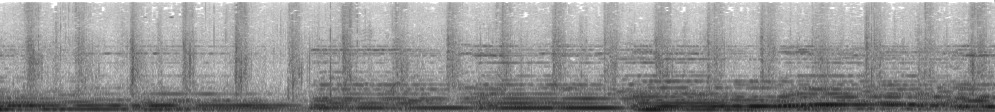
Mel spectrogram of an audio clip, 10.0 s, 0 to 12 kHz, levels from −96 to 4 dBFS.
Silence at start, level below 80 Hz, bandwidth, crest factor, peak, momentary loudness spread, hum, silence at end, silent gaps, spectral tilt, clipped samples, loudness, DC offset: 0 s; -36 dBFS; 11 kHz; 14 dB; -2 dBFS; 9 LU; none; 0 s; none; -8.5 dB/octave; under 0.1%; -15 LUFS; under 0.1%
